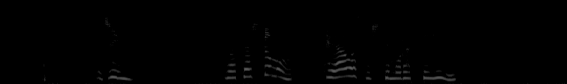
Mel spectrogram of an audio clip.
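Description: A young woman speaks calmly and brightly, close by.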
